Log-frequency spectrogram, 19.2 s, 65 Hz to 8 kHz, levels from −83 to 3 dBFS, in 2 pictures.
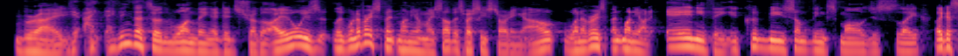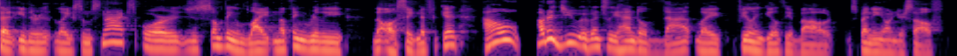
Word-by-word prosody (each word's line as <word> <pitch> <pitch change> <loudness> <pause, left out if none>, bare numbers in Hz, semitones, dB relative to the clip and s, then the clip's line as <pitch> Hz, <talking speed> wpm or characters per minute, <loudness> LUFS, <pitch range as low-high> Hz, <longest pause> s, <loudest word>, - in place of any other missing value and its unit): Right, 95 -5 +1
yeah, 120 - -5
I - - -4
I 130 - -5
think 180 +7 +1
that's 180 -5 +3
the 125 -3 +4
one 110 0 +2
thing 100 -2 -1
I 90 - -1
did 90 0 -6
struggle 80 - -4
I 120 +5 +4
always 155 -6 +4
like, 125 -2 0
whenever 175 +9 +4
I - - +5
spent 135 -8 0
money 115 -3 0
on 100 - -2
myself, 95 +7 -1
especially 105 -2 -2
starting 85 -1 -5
out, 125 +9 -1
whenever 115 +7 +1
I - - +6
spent 130 -4 -2
money 125 -4 +3
on 90 -3 -4
anything- 140 -11 +3
it 115 -3 -7
could 145 -3 -1
be 125 -3 +4
something 115 -3 -2
small 100 0 -4
just 95 +3 -11
like 100 -1 -3
like 135 0 +5
I - - +7
said, 115 - +3
either, 110 -3 -1
like, 105 -4 -3
some 100 -1 -4
snacks 215 - -1
or 125 -4 +3
just 120 +2 -6
something 150 -9 +1
light, 105 +2 +2
nothing 120 +4 +1
really 115 -3 0 0.3
that - - -1
all - - +2
significant, 135 - -1 0.2
how 245 +5 +4 0.2
how - - +5
did 285 - +5
you 200 -3 0
eventually 145 -4 0
handle 120 -2 0
that, 100 +8 -4
like, 100 -4 -3
feeling 120 -6 +1
guilty 100 0 -4
about 85 -1 -5
spending 95 -3 -2
it - - -2
on 90 -2 -4
yourself? 75 -1 -6
115 Hz, 215 wpm, -23 LUFS, 100-135 Hz, 0.3 s, I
